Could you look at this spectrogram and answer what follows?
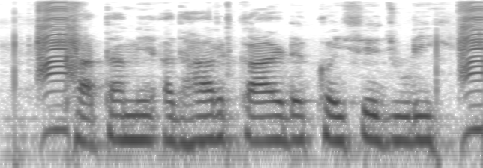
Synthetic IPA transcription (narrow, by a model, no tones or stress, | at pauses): kʰaːt̪amẽʔəd̪ʱaːɾkaːɾɖkəɪsed͡ʒuɽiː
